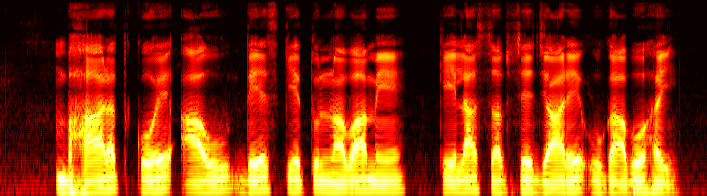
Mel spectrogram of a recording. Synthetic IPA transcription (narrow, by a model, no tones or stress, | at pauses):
bʱaːɾət̪koːeʔaːud̪eːsket̪ʊlnəʋamẽ | keːlasəbsed͡ʒaːɾeʔʊɡaːboɦəi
